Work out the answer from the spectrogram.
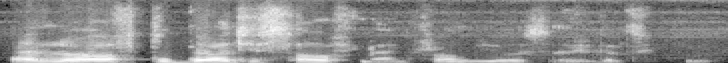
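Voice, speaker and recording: A man's voice: mid-range voice, very animated, fairly quick, mellow, slightly rough, dry recording. A man joining a stream voice chat, speaking in simple broken English and teasing playfully. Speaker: voice chat guest. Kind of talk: casual chat. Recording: dull lo-fi voice chat audio.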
